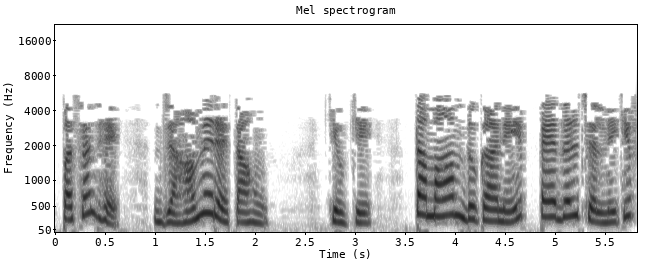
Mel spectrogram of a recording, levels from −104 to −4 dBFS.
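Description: Throughout the clip the speech carries heavy MP3 compression damage: nothing survives above 5.6 kHz, and weak spectral detail flickers in and out between frames, giving a watery, swirling texture and metallic sibilants. The damage fits a very low bitrate, likely around 16 kbps.

At 4.85 s a pre-echo appears: quantisation noise sized for a sharp attack spreads backward across the codec block into the quiet moment before it, producing a brief hiss about 11 ms ahead of the onset and softening the attack.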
